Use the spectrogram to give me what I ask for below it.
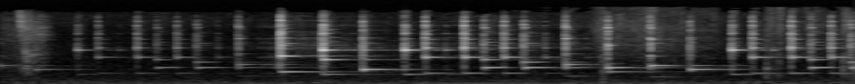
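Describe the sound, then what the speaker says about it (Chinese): A phone ringtone plays a bright, repeating melodic tune of quick chiming notes, fairly close and clear, with no talk over it. "我先去接个电话。"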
